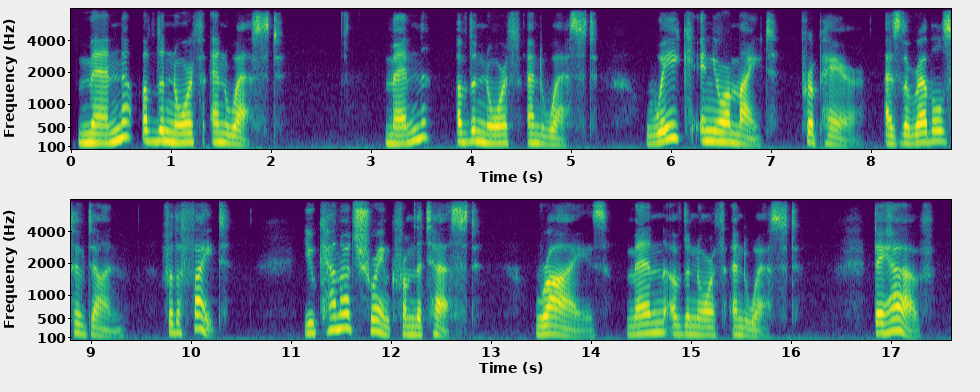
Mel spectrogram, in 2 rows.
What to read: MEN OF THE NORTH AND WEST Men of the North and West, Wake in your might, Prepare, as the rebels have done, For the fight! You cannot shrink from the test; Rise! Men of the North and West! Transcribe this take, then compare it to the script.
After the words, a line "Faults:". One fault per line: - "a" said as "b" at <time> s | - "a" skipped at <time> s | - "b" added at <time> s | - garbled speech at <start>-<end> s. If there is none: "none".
MEN OF THE NORTH AND WEST Men of the North and West, Wake in your might, Prepare, as the rebels have done, For the fight! You cannot shrink from the test; Rise! Men of the North and West! They have
Faults:
- "They have" added at 16.8 s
